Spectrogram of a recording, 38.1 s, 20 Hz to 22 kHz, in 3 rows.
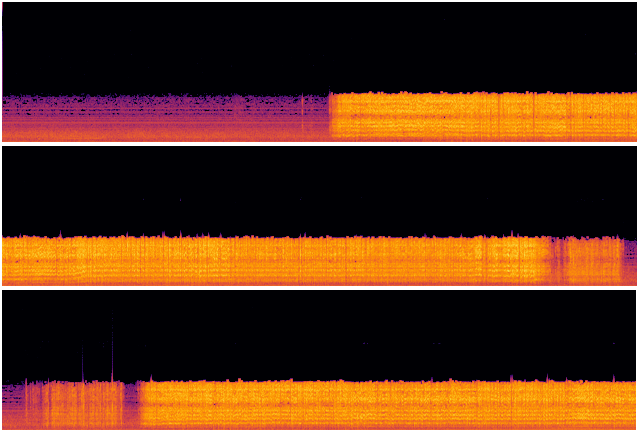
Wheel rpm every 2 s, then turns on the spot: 0, 0, 0, 70, 160, 160, 160, 210, 240, 240, 240, 200, 30, 20, 110, 160, 160, 160, 170.
24-28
